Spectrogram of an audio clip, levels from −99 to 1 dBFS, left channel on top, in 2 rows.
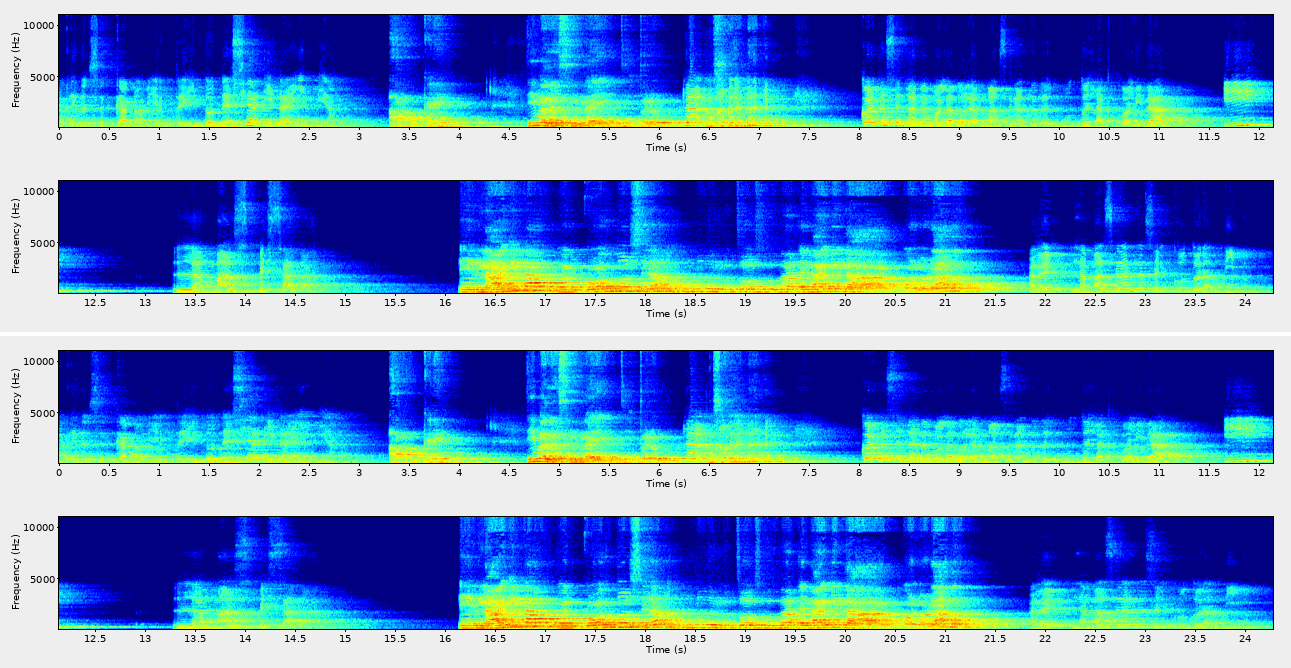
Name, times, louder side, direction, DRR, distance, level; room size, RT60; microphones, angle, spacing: voice 1, 0.0-2.8 4.4-4.6 4.9-5.1 6.2-7.6 8.0-11.1 11.7-12.1 13.3-14.7 21.8-24.0, left 1 dB, 40° left, 1 dB, 0.7 m, -33 dB
voice 2, 3.3-3.9 4.7-6.1 6.5-6.9 16.1-21.2, right 1 dB, 15° right, -3 dB, 1.0 m, -20 dB
11.5 x 6.5 x 2.7 m, 2.1 s
head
